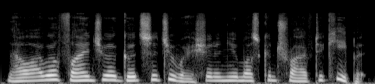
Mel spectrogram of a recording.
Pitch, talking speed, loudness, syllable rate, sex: 175 Hz, 240 wpm, -15 LUFS, 5.3 syllables/s, male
